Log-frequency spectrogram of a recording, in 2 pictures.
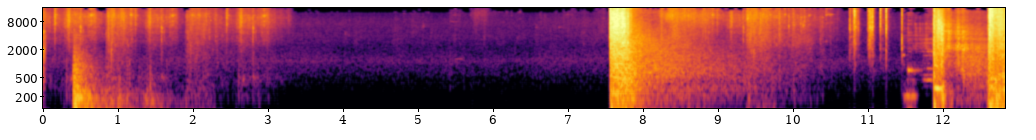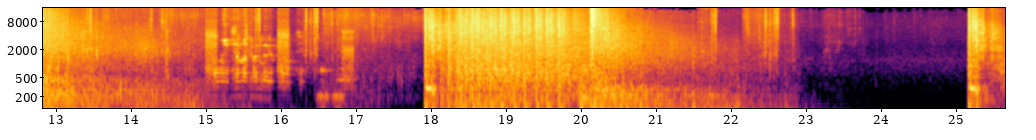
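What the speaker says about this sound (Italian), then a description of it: "Ok, granata fuori." Gunfire and a grenade explosion in an Arma 3 PvP match, with loud bursts of shots and blasts separated by quiet gaps, a heavy roaring burst near the end, and players talking in between.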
